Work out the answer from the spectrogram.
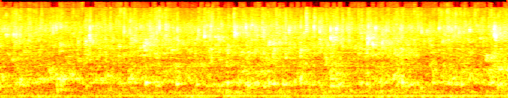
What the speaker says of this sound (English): in both tanks, the water never stops flowing, causing the fish tanks to constantly overflow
